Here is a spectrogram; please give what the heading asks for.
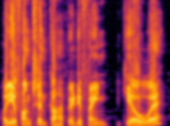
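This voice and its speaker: A man's voice: fairly high pitch, little pitch movement, clean tone, no room sound. A man teaching a maths lesson step by step, asking questions and then answering them himself. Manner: slow, step-by-step, asks and answers his own questions. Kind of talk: explaining a lesson, mixing Hindi and English.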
